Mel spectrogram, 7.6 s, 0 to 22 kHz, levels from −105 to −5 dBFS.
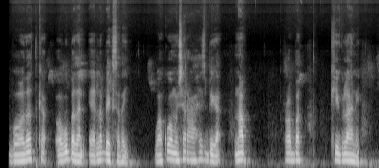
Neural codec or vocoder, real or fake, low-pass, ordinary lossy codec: none; real; none; none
